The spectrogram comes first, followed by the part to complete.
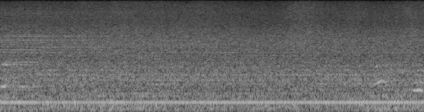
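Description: Injection moulding machine running during a preform mould test, giving a steady low hum over constant machine noise.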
